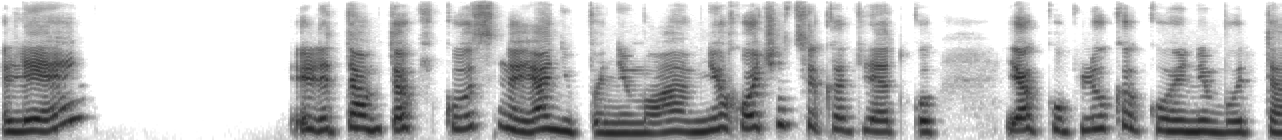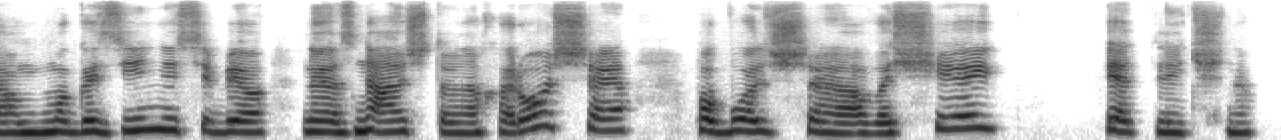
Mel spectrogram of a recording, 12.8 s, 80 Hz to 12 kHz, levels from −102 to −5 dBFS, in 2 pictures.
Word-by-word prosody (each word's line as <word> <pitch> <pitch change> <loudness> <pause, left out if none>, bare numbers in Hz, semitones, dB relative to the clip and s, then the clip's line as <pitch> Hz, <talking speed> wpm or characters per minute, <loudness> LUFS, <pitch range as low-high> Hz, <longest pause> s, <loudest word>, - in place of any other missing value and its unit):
Лень? 240 - +4 1.0
Или 255 -2 +2
там 290 +2 +3
так 275 +3 +1
вкусно, 290 +2 -4
я 255 +3 +5
не 245 - +3
понимаю? 210 +1 -1
Мне 255 +6 +1
хочется 335 +4 -1
котлетку, 230 -4 -3 0.3
я 255 +1 +4
куплю 260 +2 -3
какую-нибудь 230 -7 0
там 210 -1 +1
в - - +2
магазине 230 +4 +2
себе. 225 -2 0 0.2
Но 230 - 0
я 220 -1 +3
знаю, 235 0 +3
что 220 -2 -5
она 205 0 -1
хорошая, 250 +2 0 0.3
побольше 235 -1 +1
овощей- 220 +9 0 0.5
и 260 - +3
отлично. 215 -1 -3
235 Hz, 130 wpm, -24 LUFS, 215-265 Hz, 1.0 s, я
